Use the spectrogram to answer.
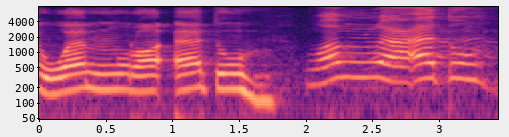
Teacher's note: عین نہ پڑھیں حمزہ پڑھیں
